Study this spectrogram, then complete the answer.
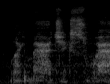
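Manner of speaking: awed whisper. Retold or imitated. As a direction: breathe it out like a secret. Whispered amazement.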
